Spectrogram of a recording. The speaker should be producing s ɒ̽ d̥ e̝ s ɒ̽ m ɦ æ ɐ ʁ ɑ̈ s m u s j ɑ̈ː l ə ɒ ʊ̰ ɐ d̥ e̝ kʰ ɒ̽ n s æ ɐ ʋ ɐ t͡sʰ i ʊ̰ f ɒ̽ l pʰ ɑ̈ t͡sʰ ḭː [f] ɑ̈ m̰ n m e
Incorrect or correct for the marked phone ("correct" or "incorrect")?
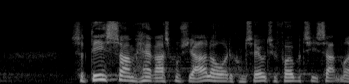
incorrect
